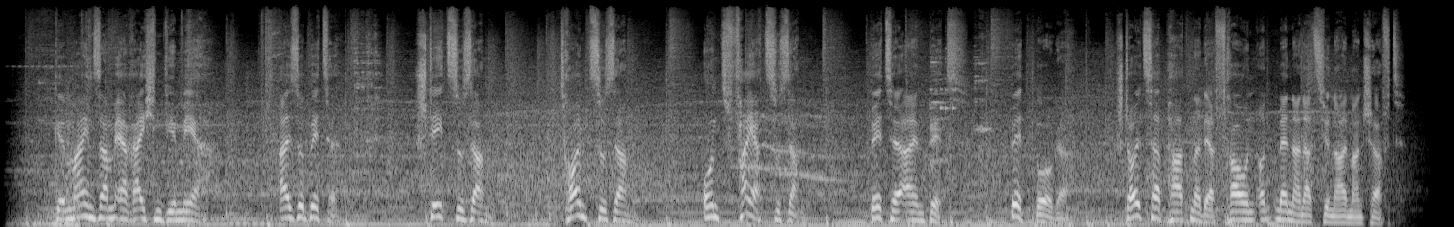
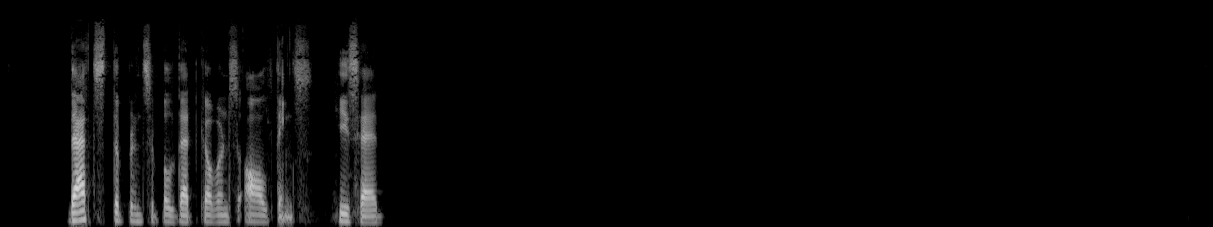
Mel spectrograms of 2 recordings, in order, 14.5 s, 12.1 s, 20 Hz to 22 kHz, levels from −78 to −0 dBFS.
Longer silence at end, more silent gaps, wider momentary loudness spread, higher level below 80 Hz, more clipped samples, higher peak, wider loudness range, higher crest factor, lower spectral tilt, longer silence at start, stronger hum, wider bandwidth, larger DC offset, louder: second, 0.55 s vs 8.35 s; neither; second, 10 LU vs 14 LU; first, -30 dBFS vs -68 dBFS; neither; about the same, -4 dBFS vs -2 dBFS; second, 1 LU vs 7 LU; second, 14 dB vs 28 dB; about the same, -4 dB/octave vs -3.5 dB/octave; second, 0.15 s vs 0.7 s; neither; first, over 20 kHz vs 15.5 kHz; neither; first, -17 LUFS vs -25 LUFS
